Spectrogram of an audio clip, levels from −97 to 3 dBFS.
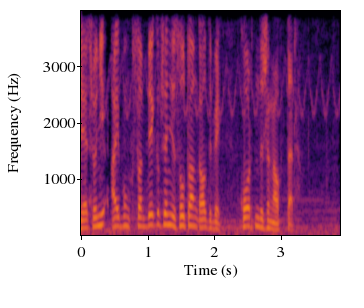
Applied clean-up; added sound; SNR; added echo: none; Engine / Mechanisms + Race car, auto racing / Alarm; 18 dB; none.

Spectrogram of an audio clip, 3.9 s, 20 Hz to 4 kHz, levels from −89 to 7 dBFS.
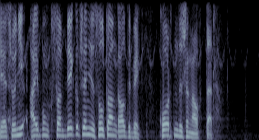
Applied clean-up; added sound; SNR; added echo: neural mask model RNNoise.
